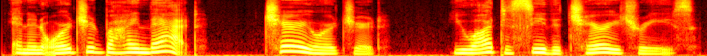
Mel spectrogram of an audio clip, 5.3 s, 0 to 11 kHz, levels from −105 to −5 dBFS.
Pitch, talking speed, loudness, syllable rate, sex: 215 Hz, 145 wpm, -16 LUFS, 4.5 syllables/s, female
